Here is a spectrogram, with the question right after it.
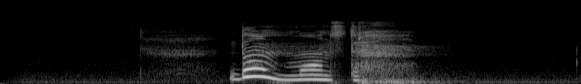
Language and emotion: Russian, sad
